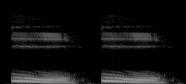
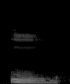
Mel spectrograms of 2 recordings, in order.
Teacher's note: lingua si trova in avanti, in alto, molto vicina al palato. I. Quando la pronunciamo, le labbra non si arrotondano.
